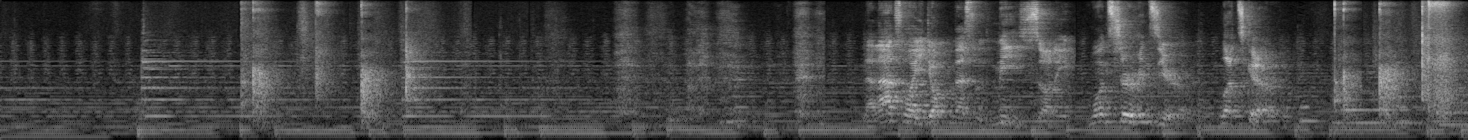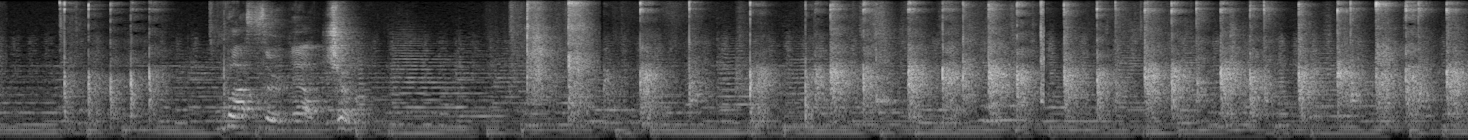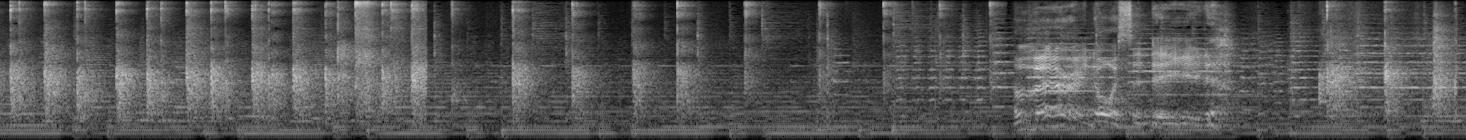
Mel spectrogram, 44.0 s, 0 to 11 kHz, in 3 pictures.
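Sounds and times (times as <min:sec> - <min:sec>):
background music with bass line: 0:00.0 - 0:44.0
table tennis ball clicking: 0:22.2 - 0:38.3.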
